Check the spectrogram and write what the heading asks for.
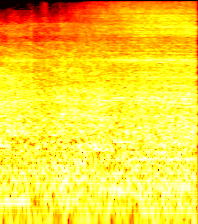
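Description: Steady, even background noise of a construction site, a rushing hiss without any distinct knocks, engines or voices standing out.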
